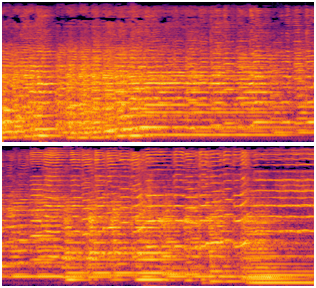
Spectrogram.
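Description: A string quartet of three violins and a cello playing together, with sustained bowed notes over a moving cello bass line. Near the end a strong low cello note swells under the violins.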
